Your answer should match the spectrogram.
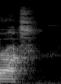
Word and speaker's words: Ferox: Maybe, I need to just suck it up and sit down and watch Cannibal Holocaust and Cannibal Ferox, or Pharaoh, or however you pronounce it. – Yeah, Ferox.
